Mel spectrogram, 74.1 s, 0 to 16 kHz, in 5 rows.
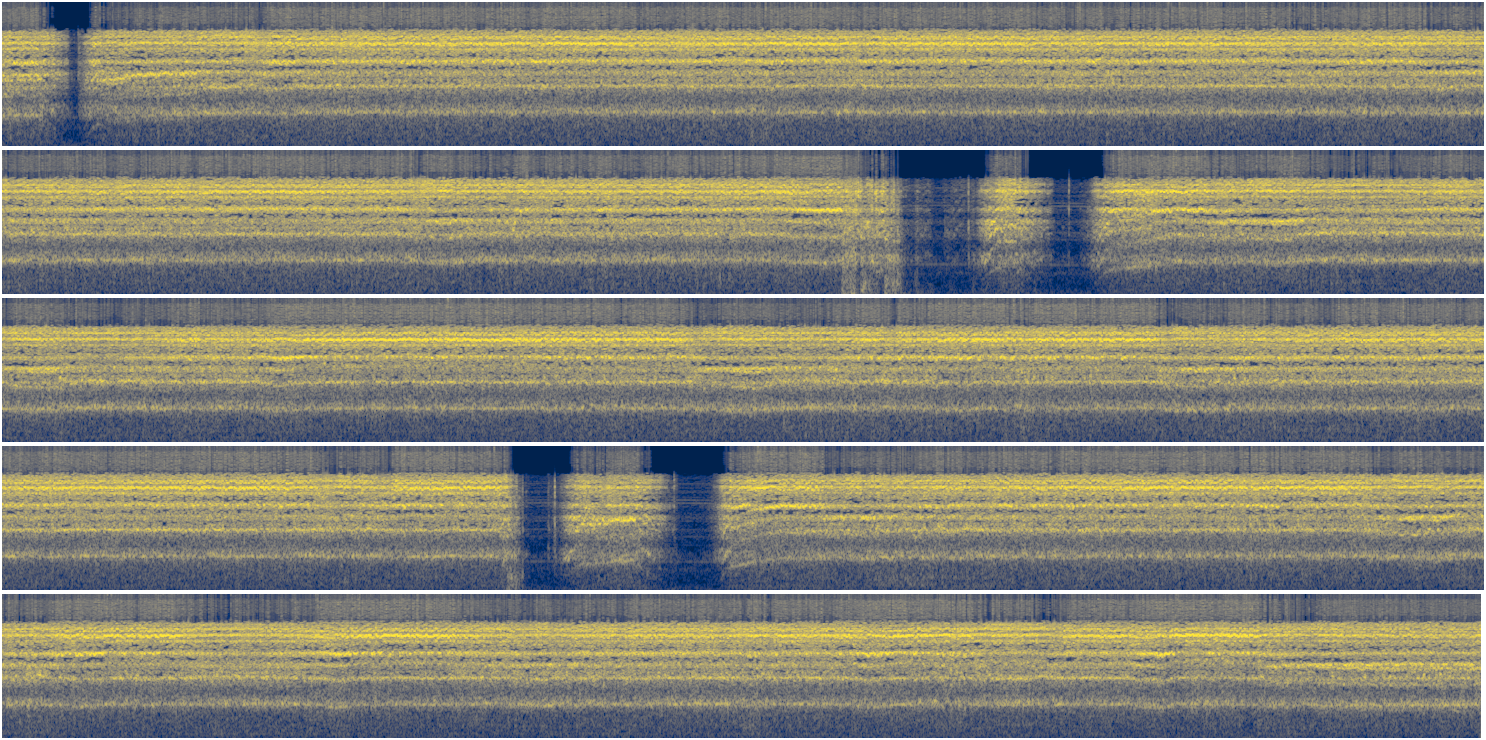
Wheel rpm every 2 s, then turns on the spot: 160, 230, 240, 230, 240, 230, 230, 230, 230, 230, 230, 130, 70, 210, 230, 230, 230, 230, 220, 230, 230, 230, 230, 230, 170, 90, 220, 230, 230, 230, 230, 230, 230, 230, 230, 230, 220.
none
